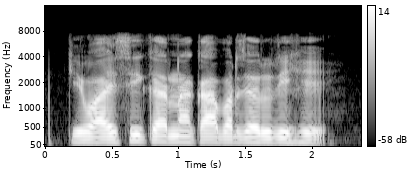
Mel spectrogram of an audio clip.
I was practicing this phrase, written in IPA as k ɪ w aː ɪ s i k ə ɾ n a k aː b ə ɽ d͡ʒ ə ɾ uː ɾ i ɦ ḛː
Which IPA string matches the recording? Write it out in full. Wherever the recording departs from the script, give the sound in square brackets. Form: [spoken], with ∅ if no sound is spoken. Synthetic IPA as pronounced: k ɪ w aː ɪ s i k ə ɾ n a k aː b ə [ɾ] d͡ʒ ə ɾ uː ɾ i ɦ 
